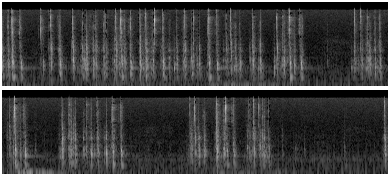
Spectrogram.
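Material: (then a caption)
Plastic. Fingertips type on a black retro typewriter-style mechanical keyboard, tapping its round plastic keycaps with metal rims. Bursts of crisp, bright clicky keystrokes run fast and steady, broken by short pauses around four and seven seconds. Each key snap is sharp and dies away almost instantly.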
